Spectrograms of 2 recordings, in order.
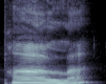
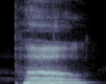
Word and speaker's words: pearl: again with that dark so it's not pear it's Pearl Pearl so again we have that uh vow sound it's the same one we saw in word in world and also in the strong form of were and this word the only difference they rhyme the only difference is that it starts with a g sound so it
